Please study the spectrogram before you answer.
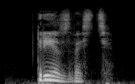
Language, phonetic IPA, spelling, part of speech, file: Russian, [ˈtrʲezvəsʲtʲ], трезвость, noun, Ru-трезвость.ogg
- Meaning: 1. soberness 2. temperance 3. sobriety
